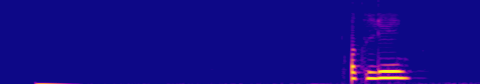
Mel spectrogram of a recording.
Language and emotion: Russian, sad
